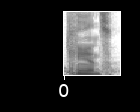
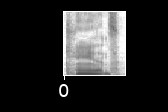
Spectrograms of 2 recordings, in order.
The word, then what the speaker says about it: Cairns: such a small difference cans Cairns every time I try and say that enough really well c-a-i-r-n-s like oh it's actually pronounced cans anyways in an Australian accent I wouldn't even dare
